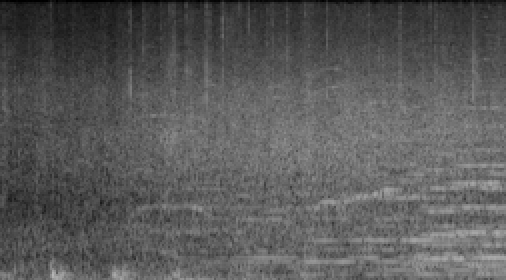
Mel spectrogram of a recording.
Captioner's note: applause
